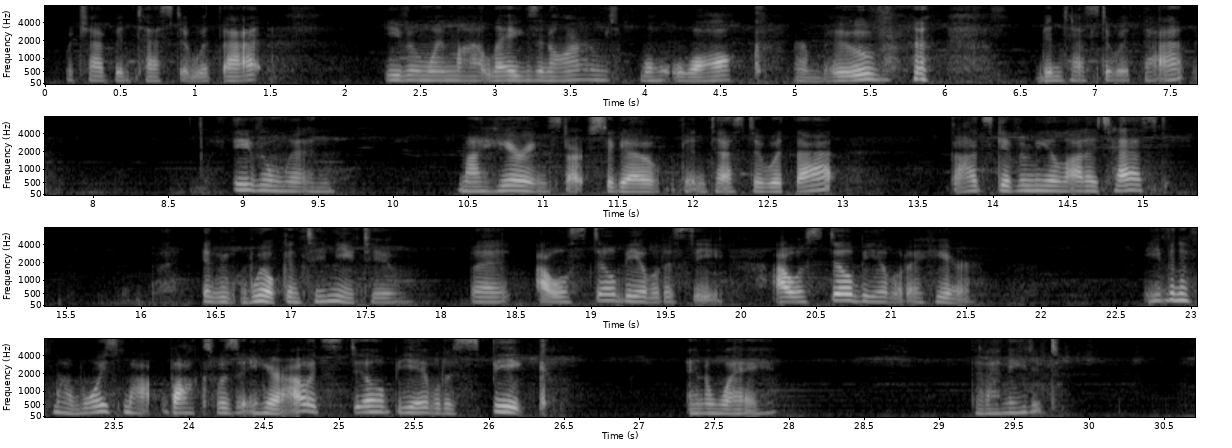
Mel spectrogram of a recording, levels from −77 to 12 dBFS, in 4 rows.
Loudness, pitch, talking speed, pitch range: -25 LUFS, 180 Hz, 150 wpm, 165-195 Hz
